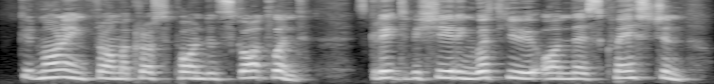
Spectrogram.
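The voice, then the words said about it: Scottish accent. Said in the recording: “our friend ... chaplain at Shotts Prison in Scotland ... stay for the delightful accent.”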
